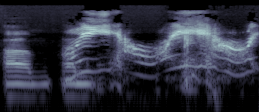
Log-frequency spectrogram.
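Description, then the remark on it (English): A person's voice mimics a cat, giving a short nasal note and then a long, wavering meow that rises and falls in pitch, loud. “I'm not supposed to be the cat? No, you're not the cat.”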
